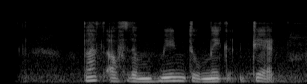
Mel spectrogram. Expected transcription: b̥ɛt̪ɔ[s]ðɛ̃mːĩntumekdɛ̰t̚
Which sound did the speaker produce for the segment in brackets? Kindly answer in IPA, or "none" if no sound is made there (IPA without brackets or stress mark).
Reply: f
